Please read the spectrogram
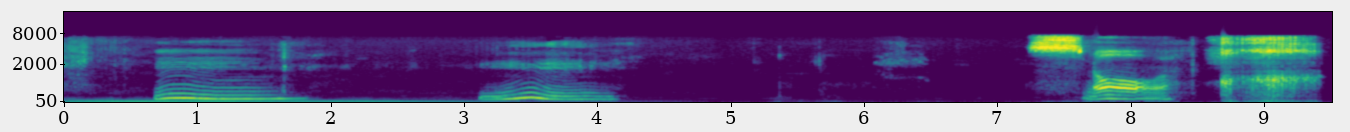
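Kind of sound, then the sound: vocal imitation, voice imitating snoring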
